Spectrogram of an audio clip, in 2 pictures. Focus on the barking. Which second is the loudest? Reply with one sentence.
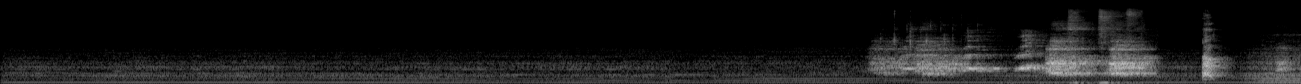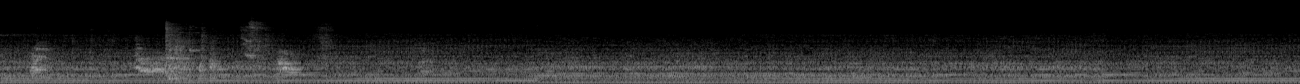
The volume of the barking peaks at 11 seconds.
